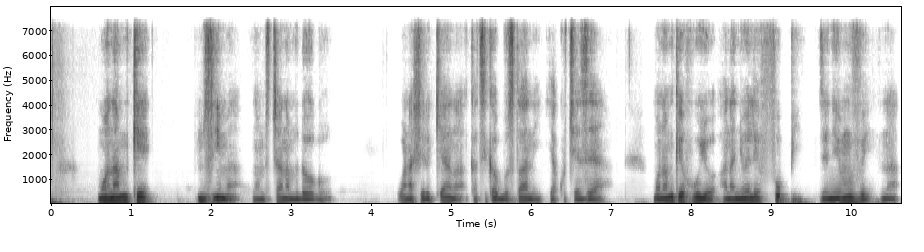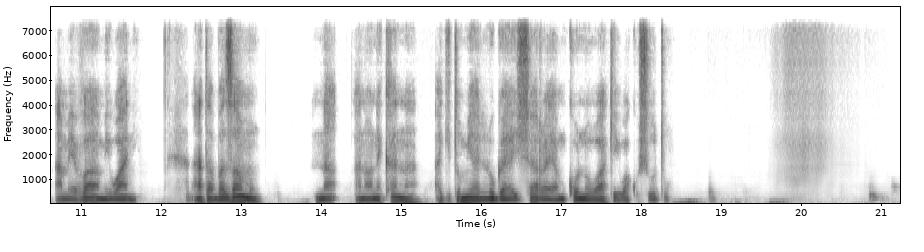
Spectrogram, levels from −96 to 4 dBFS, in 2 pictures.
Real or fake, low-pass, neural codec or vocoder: fake; 7.2 kHz; codec, 24 kHz, 0.9 kbps, DualCodec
